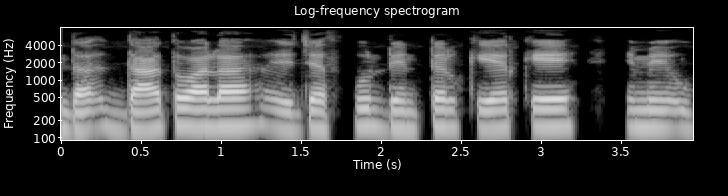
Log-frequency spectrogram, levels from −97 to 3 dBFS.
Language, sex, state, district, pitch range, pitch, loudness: Chhattisgarhi, male, Chhattisgarh, Jashpur, 145-155 Hz, 150 Hz, -18 LUFS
